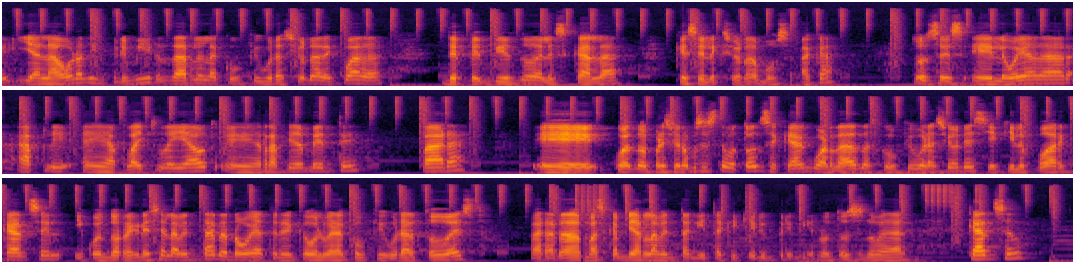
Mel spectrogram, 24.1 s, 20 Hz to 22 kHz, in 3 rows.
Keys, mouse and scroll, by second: 8.3-11.2 drag, 23.1 click, 23.9 scroll down 2.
